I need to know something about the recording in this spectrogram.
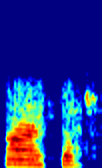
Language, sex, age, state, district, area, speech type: Kannada, female, 18-30, Karnataka, Bellary, urban, conversation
